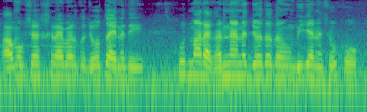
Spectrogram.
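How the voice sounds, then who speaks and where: Chatty high-voiced vlogger man. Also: steady tone, fairly quick, noisy background. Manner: chatty, teasing, addresses viewers directly. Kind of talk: casual walking vlog. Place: outdoors by a riverfront. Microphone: phone held by a friend.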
